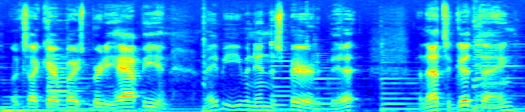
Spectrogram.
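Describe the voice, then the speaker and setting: A man narrating a Western tale as a folksy, unhurried campfire storyteller and host. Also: fairly low pitch, music in the background. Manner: folksy, unhurried asides to listeners.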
